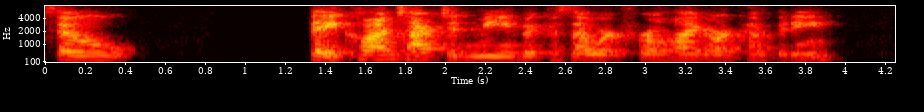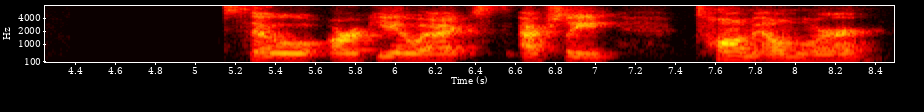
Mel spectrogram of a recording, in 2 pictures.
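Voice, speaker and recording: A woman's voice: on the low side, pushed and bright. A woman chatting casually and informally as a guest in an interview. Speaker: guest, expedition group co-founder.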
